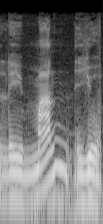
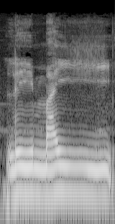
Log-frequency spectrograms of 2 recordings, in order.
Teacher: Ini definisi idgham atau makna lain itu menyatu atau melebur. Yaitu cara bacanya nun mati ini langsung menyatu atau dilebur ke huruf ya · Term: idgham bighunah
